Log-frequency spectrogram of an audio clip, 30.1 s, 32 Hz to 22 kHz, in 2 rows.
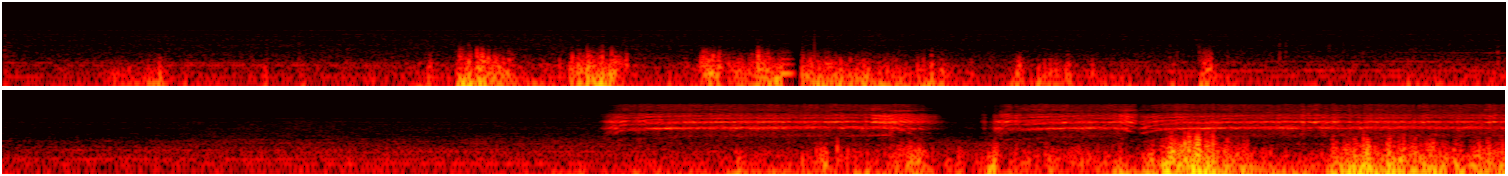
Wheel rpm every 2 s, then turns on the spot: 0, 0, 0, 0, 0, 0, 0, 0, 0, 0, 50, 150, 90, 140, 160.
none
